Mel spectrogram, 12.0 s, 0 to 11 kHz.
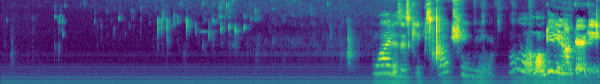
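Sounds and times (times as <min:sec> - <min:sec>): wet clicks and smacks of eating: 0:01.0 - 0:07.1.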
